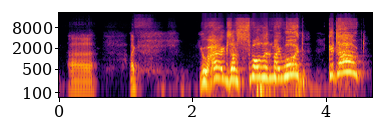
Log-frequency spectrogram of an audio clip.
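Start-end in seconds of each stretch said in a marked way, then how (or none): 2.1-4.4 very high, very loud, rising shrieking shout. A player's character yells at hags during a charisma save, yelling. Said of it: "I'm just yelling in Elvish".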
